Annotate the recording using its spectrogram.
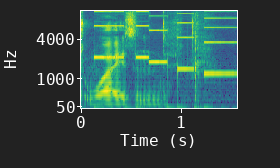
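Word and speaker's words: wizened: The wizarded gnome relaxes and settles back in his chair and begins whistling the Smurfs theme again. It's pronounced wisened.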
